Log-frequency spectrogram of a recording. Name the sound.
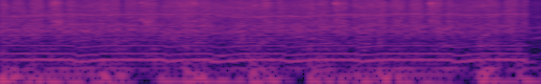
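race car engine in a video game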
